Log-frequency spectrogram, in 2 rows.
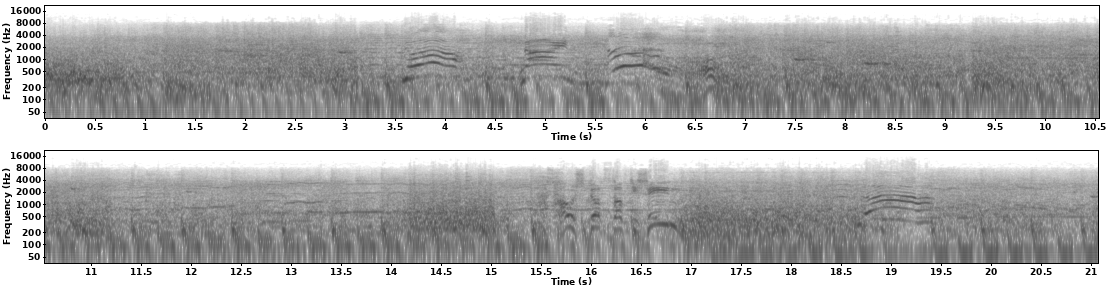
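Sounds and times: falling debris: 0:00.0 - 0:05.6, 0:06.2 - 0:21.0
building collapsing: 0:00.0 - 0:21.0
dramatic background music: 0:00.0 - 0:21.0.

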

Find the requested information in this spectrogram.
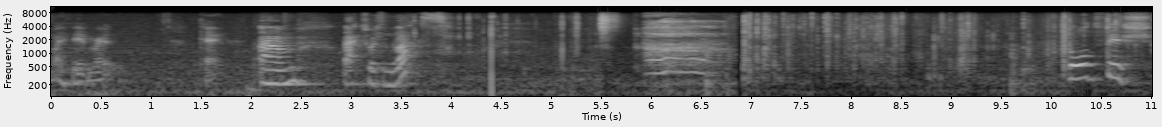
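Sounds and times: plastic snack bags crinkling: 0:06.8 - 0:11.0.

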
